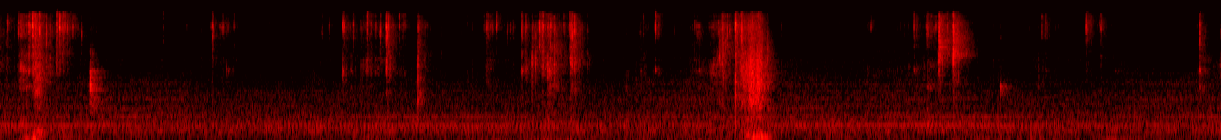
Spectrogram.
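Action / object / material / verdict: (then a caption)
scrape / soap bar on metal grater / soap / none. A mint-green striped solid bar of soap is grated on a small metal box grater held in hand, with fingertips pressing the soap into it. Repeated bright, dry scraping strokes come in uneven bursts, with crisp high crunches over a quiet, low hum.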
